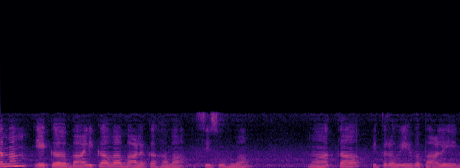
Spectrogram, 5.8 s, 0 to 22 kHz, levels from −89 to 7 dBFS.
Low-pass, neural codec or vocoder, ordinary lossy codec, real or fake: 7.2 kHz; vocoder, 44.1 kHz, 128 mel bands, Pupu-Vocoder; none; fake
